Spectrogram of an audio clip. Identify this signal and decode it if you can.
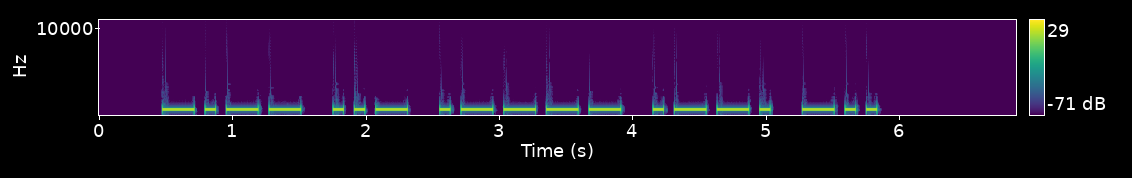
Morse code, heard as a keyed tone, about 15 wpm, 700 Hz. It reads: YU1PD
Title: DXCC-100 Call Signs - 5 Characters - Repeated 2x - 15wpm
